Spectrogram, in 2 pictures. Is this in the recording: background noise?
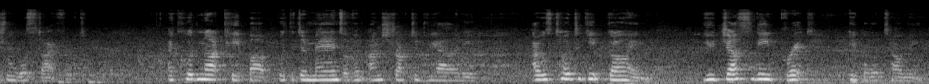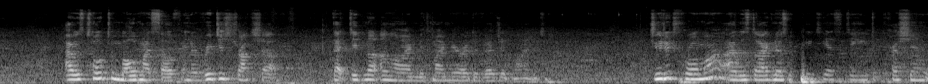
yes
